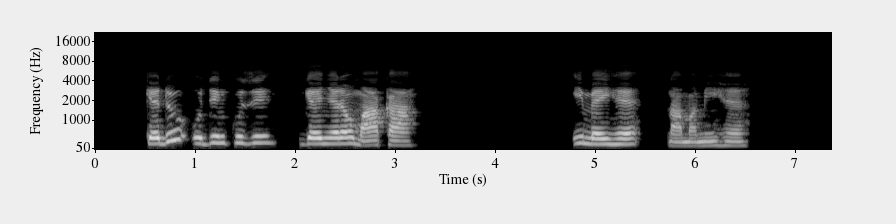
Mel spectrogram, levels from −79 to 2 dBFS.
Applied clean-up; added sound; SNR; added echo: none; none; none; none.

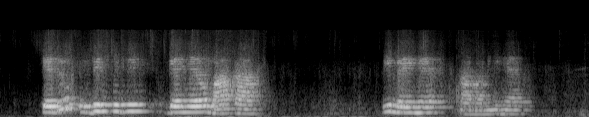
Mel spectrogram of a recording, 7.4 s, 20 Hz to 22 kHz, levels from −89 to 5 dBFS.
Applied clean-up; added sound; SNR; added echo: neural separator model SepFormer DNS4.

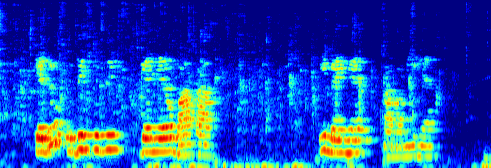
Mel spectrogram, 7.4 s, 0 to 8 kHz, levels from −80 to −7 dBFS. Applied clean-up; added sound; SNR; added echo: classical method WPE with log-MMSE.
